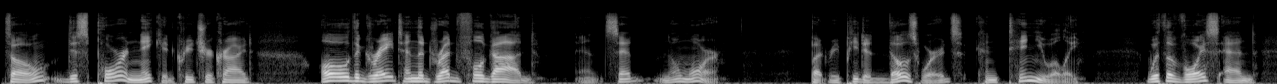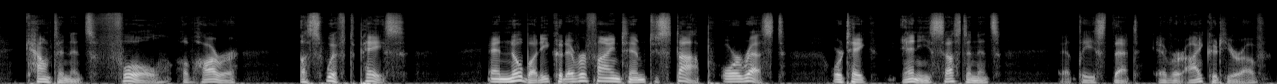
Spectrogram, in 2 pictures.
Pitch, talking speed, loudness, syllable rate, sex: 115 Hz, 130 wpm, -19 LUFS, 4.0 syllables/s, male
